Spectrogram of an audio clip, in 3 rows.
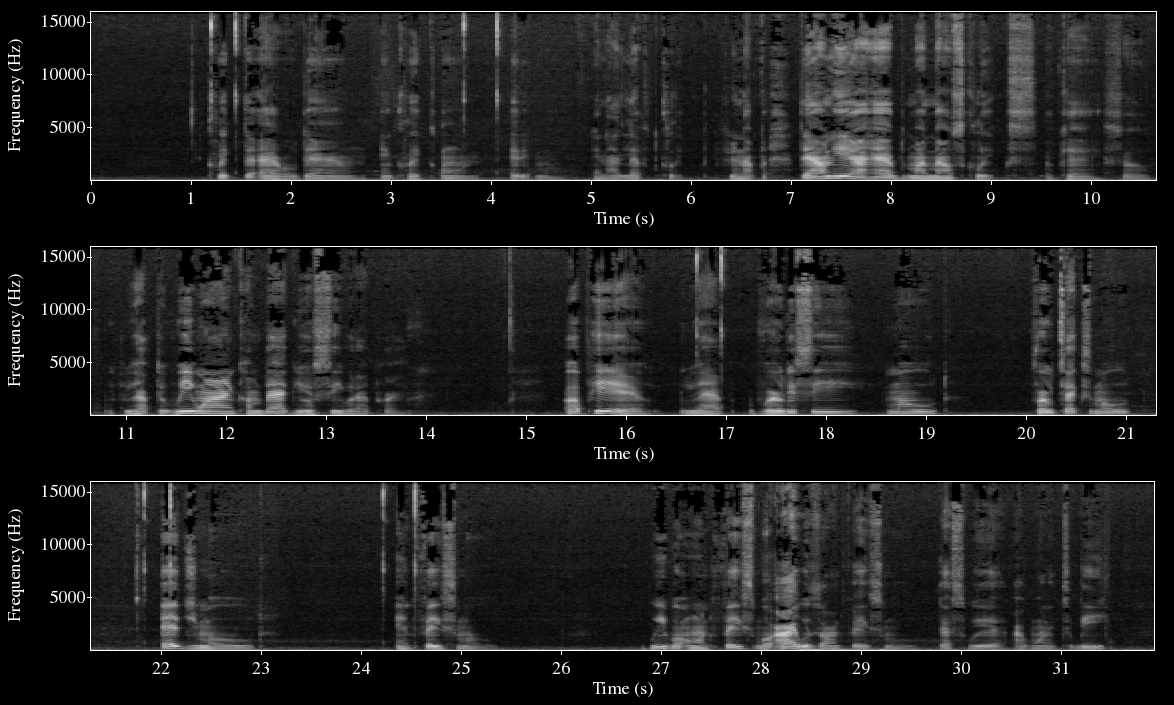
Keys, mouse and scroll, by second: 4.1-8.8 drag, 17.0-31.9 drag.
